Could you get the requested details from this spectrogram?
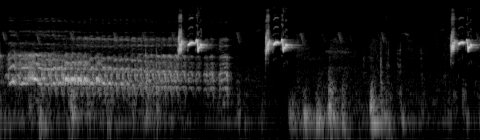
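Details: Sooty-headed bulbul singing at dawn-time to call rivals: a dense, lower chattering bird chorus fades, then three separate bright, liquid whistled phrases ring out a few seconds apart.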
